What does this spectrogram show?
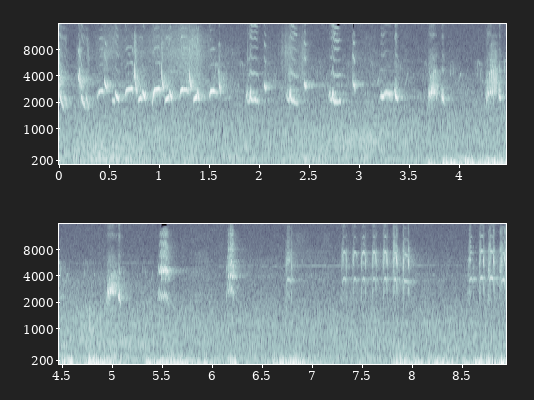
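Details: Mockingbird delivering rapid varied phrases: fast trilled chirps, scattered sharp notes, then a quick high stuttering burst, over intermittent low rumbling noise.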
